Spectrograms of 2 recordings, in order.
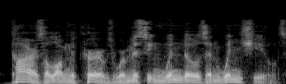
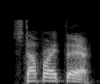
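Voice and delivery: high, raised order; firm command; 12 semitones higher, 4 dB louder, slower than usual. A narrator's reading. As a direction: stop them cold. Cop orders gang to halt.

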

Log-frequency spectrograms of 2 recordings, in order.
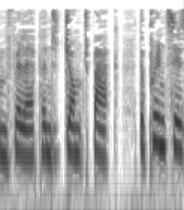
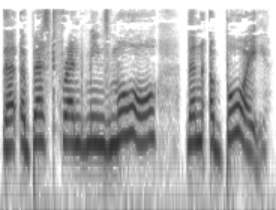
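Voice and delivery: slow, raised, holding back tears; fighting tears; 7 semitones higher, 4 dB louder than usual. A narrator's reading. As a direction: force it out through tears. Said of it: "fighting tears".

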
